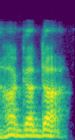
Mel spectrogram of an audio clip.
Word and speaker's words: Haggadah: But the G in Hebrew, the gimel in Hebrew is always a G sound, g, and Haggadah.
